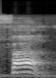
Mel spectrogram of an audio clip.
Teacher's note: air is forced through the upper teeth and lower lip. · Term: Labiodental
